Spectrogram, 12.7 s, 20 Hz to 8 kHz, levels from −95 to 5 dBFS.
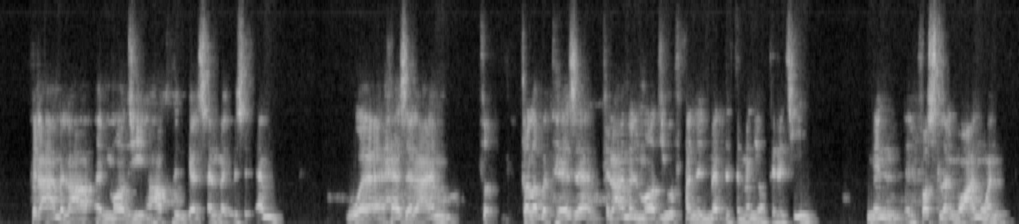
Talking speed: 95 wpm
